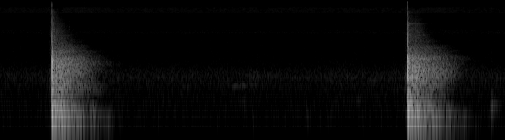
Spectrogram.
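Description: During a Zen dharma talk, a monk knocks twice on a table, a few seconds apart, to demonstrate the sound of an instant. Each knock is a sharp, dull thud with a strong low body, lasting well under a second before fading into near-silence.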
